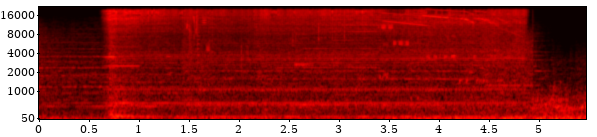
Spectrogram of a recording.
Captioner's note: electronics beeping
